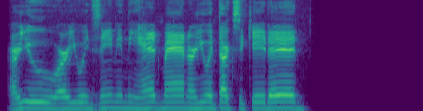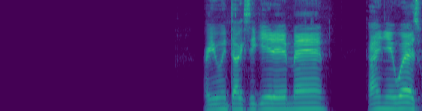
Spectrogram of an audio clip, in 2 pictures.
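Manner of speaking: put-on Quebec French accent, lightly done; GSP impression. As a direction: mimic the rhythm of a French-Canadian fighter. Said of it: "Watch Norm Macdonald do his Quebec impression".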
